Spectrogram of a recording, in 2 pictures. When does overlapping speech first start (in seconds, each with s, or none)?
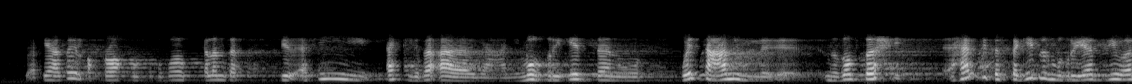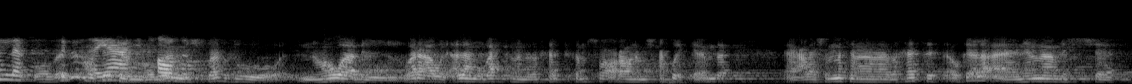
11.9 s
